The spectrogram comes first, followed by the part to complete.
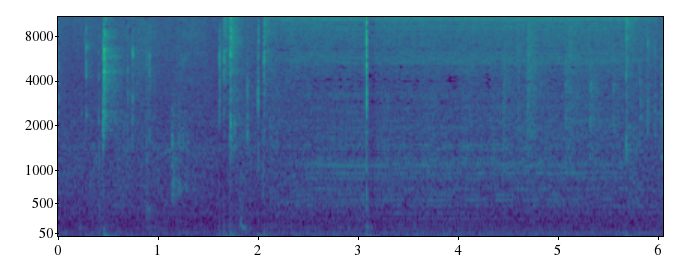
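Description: Faint scattered clicks and light taps from handling a Bestine rubber cement thinner dispenser and cotton swab over a drawing on vellum, with a faint steady hum underneath from about two seconds in.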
